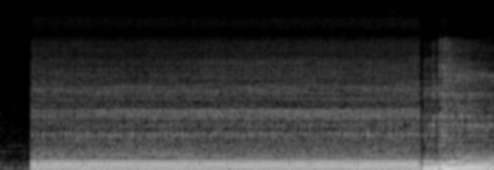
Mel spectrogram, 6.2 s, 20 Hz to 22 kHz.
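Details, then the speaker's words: Mitsubishi Expo van with turbo 4G63 AWD swap: steady, fast idle held well above normal with an even exhaust note, then revs rise. "I have the best screw all the way in and if I come out it raises the idle and it when I'm all the way in it's still idling high so I think something is amiss"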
